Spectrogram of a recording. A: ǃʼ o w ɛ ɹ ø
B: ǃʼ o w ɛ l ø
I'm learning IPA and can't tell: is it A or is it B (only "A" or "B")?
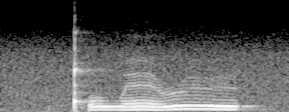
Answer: A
